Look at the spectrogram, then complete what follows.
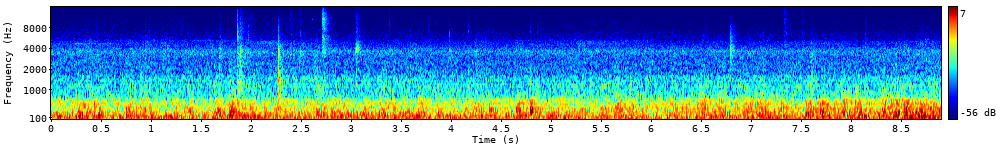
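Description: Steady low rumble of an E4 series double-deck Shinkansen running, heard inside the passenger cabin, with a few faint clicks.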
